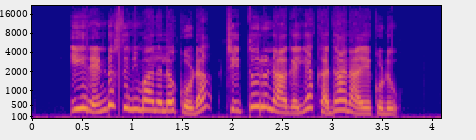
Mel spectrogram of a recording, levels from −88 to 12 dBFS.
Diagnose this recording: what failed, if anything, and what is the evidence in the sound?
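Sharp ticks run under the speech from about 0.23 s to 4.07 s, recurring at a steady rate of roughly one every 0.15 s, about thirty in all, some louder than others. These are word clock ticks, a fault in the converter's digital input. The receiving device runs on its own clock rather than locking to the sender's, so each time the two clocks drift a sample apart, one sample is dropped or repeated. The tick rate points to a clock mismatch of around 150 ppm.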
